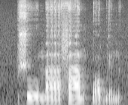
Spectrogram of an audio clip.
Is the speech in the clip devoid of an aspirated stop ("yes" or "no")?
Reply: yes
